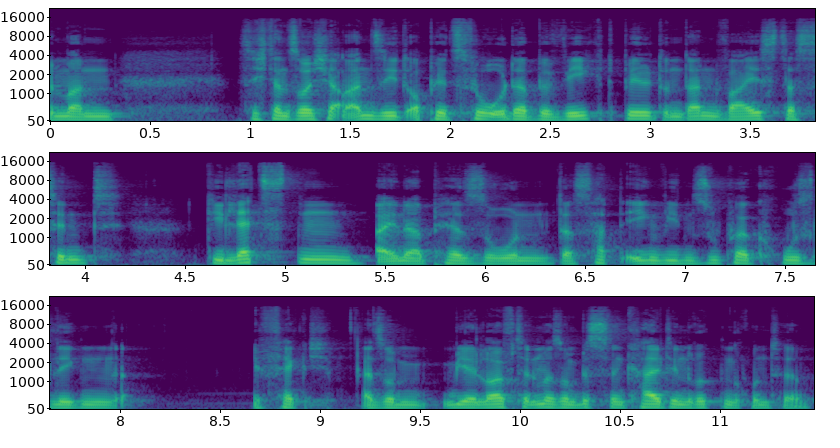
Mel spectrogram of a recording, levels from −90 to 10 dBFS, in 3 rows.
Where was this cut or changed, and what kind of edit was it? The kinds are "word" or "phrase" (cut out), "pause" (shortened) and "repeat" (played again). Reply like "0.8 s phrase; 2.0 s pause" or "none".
1.5 s word; 2.1 s word; 5.5 s word; 8.9 s word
